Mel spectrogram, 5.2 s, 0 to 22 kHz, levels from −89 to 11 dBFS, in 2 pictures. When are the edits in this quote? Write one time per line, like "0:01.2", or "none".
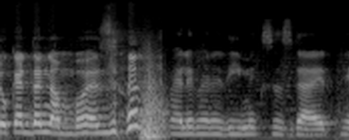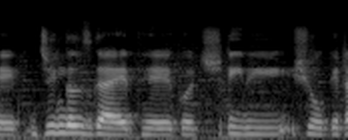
0:01.2
0:02.8
0:04.2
